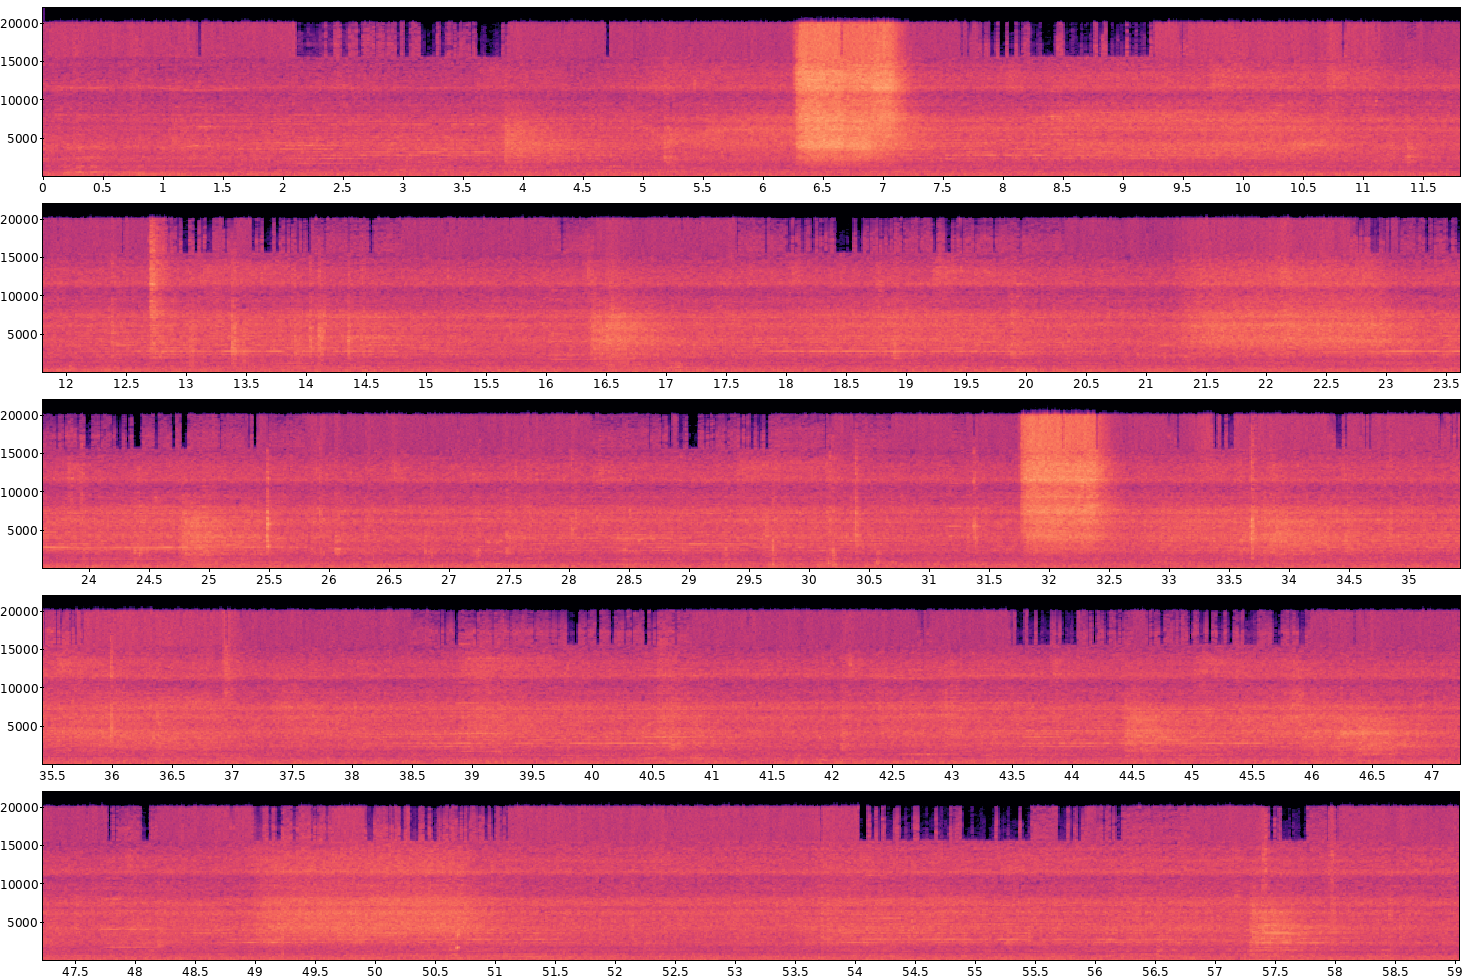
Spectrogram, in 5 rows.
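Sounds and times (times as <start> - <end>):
burst of air hiss: 6.2 - 7.4, 31.8 - 32.6.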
